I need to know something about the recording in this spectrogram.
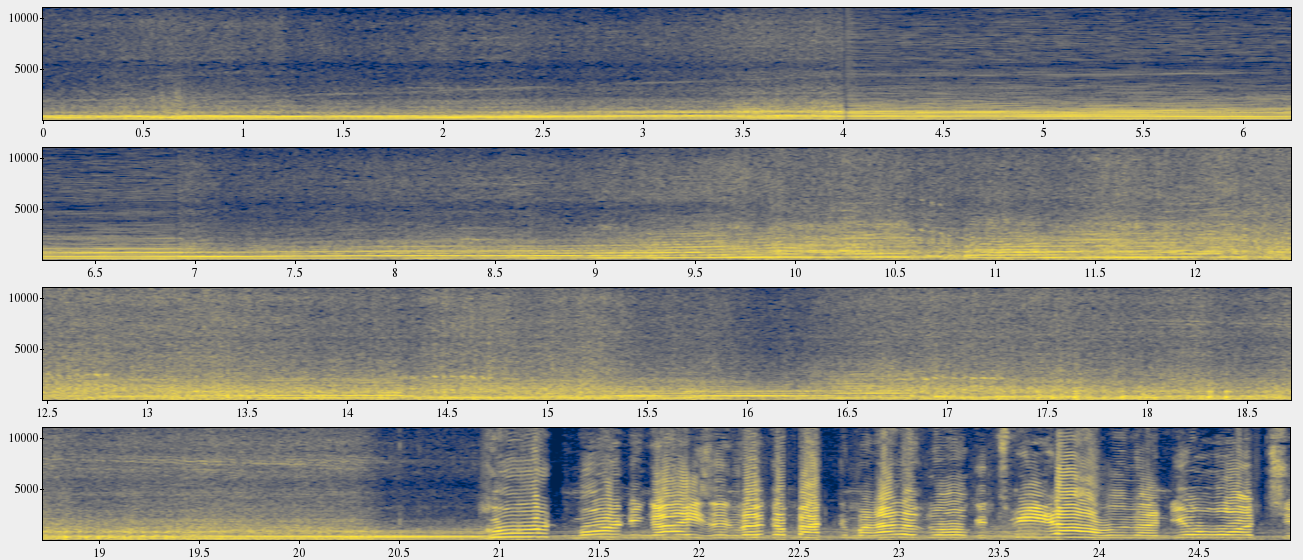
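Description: A motorcycle engine roars close by, its pitch climbing and dropping as it speeds up and shifts gears.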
